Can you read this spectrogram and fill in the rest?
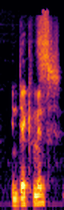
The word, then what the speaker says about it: indictments: Indictments? Is that how you pronounce it? – Indictments, yeah. – Indictments, yeah. – Oh, well, fuck. That's stupid. – Sorry, I was like, what does that mean? – There's a... So you don't pronounce the... – Nope. – The C in there?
